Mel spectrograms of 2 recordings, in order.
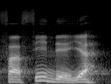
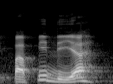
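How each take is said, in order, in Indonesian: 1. Kata ini dimulai dengan bunyi f. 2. Kata ini dimulai dengan bunyi p. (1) "ketika mengucapkan kata fafidiyah" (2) "menjadi papidiyah, ini perubahan huruf fa menjadi huruf p"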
